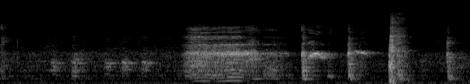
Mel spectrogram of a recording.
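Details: Adult man, described as vape cough: strained, voiced throaty sound gives way to a short run of about four harsh coughs.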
